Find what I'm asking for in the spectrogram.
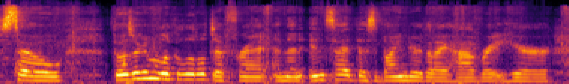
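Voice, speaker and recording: A woman talks at a fairly low pitch. Noticeable background noise runs behind her. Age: 30s. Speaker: personal finance vlogger. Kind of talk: casual budgeting tutorial. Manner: hesitant with many fillers.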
